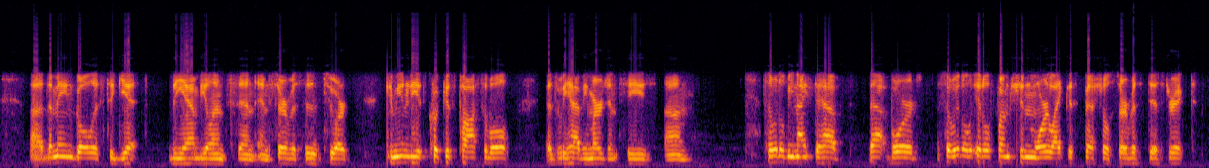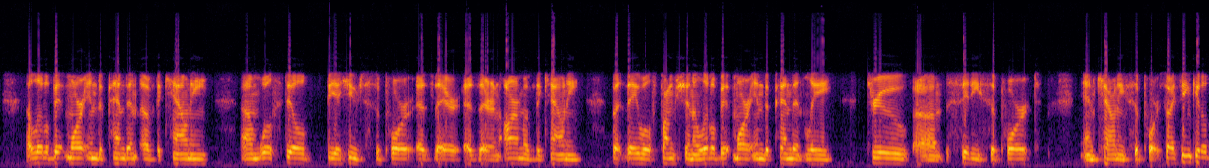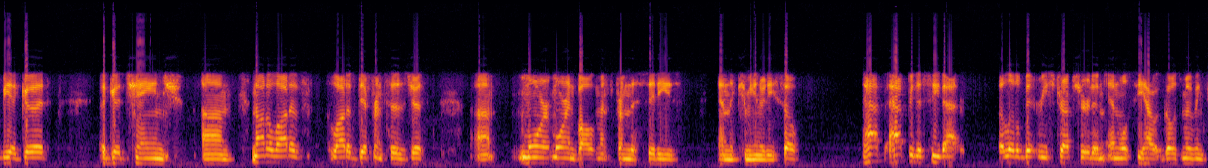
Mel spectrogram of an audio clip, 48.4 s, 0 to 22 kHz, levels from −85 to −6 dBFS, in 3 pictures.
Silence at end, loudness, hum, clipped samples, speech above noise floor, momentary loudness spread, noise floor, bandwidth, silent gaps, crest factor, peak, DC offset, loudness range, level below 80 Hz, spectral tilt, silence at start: 0 s; -19 LUFS; none; under 0.1%; 40 dB; 7 LU; -60 dBFS; 16.5 kHz; none; 16 dB; -4 dBFS; under 0.1%; 2 LU; -62 dBFS; -4.5 dB/octave; 0.05 s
